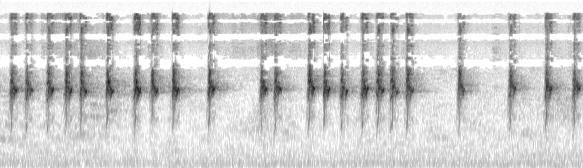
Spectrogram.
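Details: White-headed quạch mốc bird calling the flock with bursts of loud, clipped chirps, grouped in quick clusters of three to eight notes separated by short pauses.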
